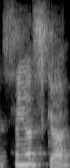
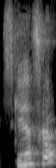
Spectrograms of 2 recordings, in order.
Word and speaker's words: Skanska: um robert is the ceo of if i pronounce it right sanska is that right skanska yeah that's richard from skanska richard from richard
